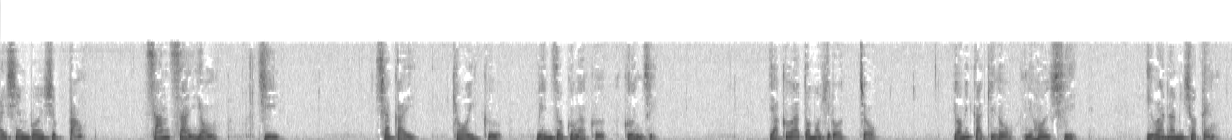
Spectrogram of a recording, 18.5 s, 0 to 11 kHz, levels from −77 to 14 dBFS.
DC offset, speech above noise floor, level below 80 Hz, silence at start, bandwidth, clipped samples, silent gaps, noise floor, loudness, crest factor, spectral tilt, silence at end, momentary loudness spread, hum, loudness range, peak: under 0.1%; 28 dB; -60 dBFS; 0 s; 8 kHz; under 0.1%; none; -49 dBFS; -21 LUFS; 18 dB; -5 dB/octave; 0.2 s; 12 LU; none; 4 LU; -4 dBFS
